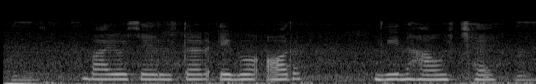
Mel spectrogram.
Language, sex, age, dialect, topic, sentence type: Maithili, female, 18-24, Angika, agriculture, statement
